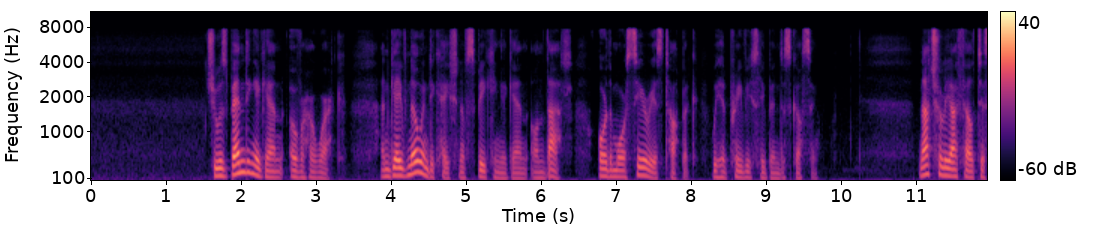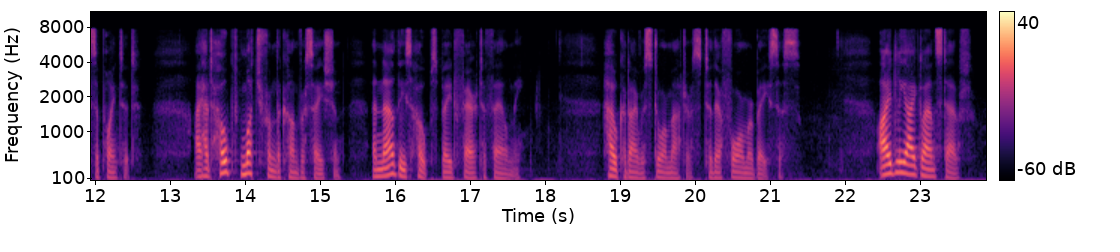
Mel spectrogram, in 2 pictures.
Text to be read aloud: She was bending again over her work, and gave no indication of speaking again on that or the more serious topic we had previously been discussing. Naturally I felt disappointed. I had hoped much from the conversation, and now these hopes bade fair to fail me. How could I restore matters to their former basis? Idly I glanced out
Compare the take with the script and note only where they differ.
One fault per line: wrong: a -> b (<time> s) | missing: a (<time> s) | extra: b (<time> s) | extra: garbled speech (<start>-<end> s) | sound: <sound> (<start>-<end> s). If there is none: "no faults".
no faults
